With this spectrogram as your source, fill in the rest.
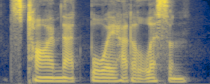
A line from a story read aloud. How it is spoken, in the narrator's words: muttered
